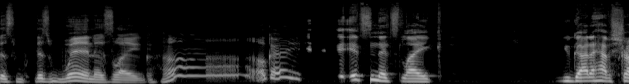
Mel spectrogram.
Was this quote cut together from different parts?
yes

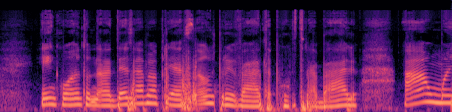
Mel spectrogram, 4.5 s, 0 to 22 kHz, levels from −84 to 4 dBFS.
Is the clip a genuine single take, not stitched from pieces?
no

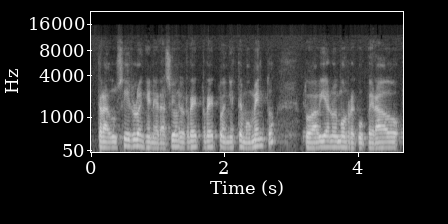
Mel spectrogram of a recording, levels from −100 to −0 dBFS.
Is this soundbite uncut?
no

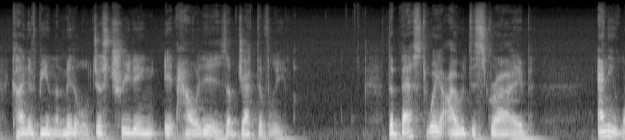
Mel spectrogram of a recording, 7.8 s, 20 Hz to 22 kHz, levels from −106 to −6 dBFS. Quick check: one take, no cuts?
yes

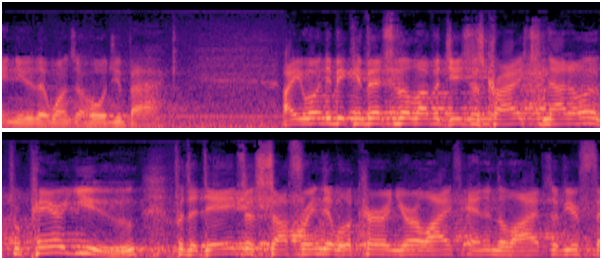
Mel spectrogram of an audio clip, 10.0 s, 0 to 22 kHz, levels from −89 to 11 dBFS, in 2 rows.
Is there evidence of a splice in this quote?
no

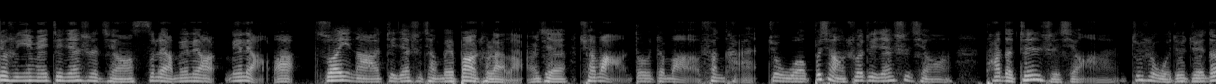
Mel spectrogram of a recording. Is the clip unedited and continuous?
no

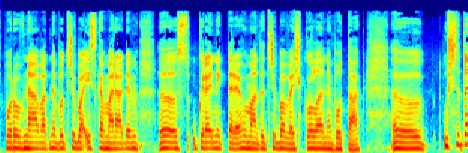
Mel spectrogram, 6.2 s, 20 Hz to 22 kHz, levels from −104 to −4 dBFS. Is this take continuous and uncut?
yes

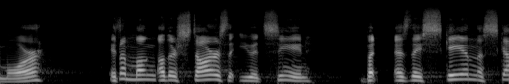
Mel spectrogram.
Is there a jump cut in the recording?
yes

